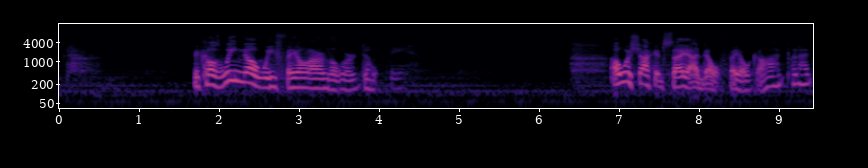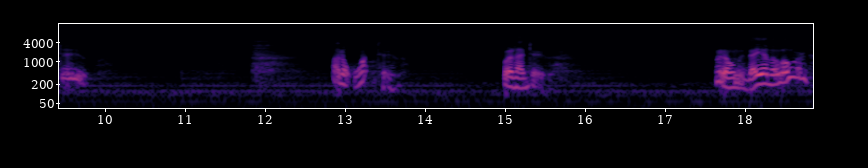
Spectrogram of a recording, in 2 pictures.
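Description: An older man preaches with animation into a microphone, in bursts with pauses.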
